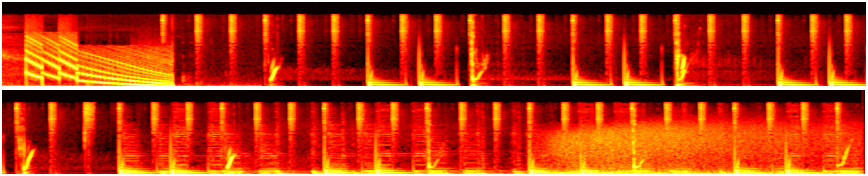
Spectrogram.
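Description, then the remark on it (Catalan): Rhythmic water drips and plops repeat in a steady pulse over low, throbbing synth tones in a played song, opening with a falling sweep and swelling into a denser, hissing wash near the end. “És de … i el tema es diu ….”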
